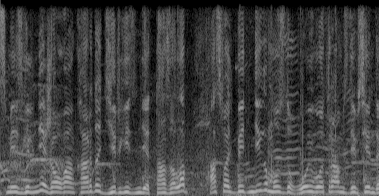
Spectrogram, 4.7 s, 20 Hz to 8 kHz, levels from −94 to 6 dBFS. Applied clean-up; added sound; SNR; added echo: none; Livestock, farm animals, working animals; 15 dB; none.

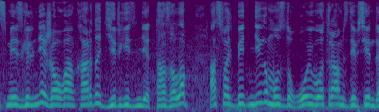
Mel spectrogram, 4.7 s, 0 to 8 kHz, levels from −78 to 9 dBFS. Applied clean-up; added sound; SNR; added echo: none; none; none; none.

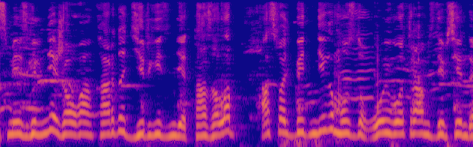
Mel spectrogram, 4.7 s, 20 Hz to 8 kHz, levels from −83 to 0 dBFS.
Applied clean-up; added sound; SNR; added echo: classical method log-MMSE.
